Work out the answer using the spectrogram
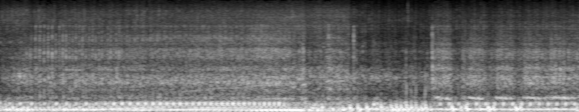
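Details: Suzuki Celerio running: rough, uneven scraping clatter over low engine drone; friction noise from the manual gearbox, cause not pinned down.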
